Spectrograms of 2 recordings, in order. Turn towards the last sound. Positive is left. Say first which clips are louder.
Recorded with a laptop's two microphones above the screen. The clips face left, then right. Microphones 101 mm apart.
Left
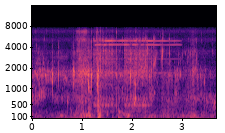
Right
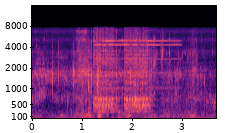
# right 7 dB
turn(degrees=-80)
